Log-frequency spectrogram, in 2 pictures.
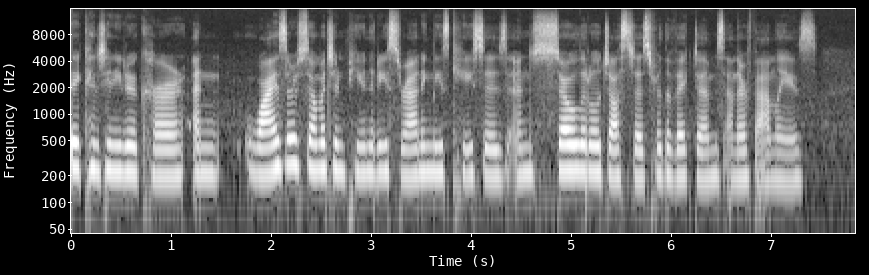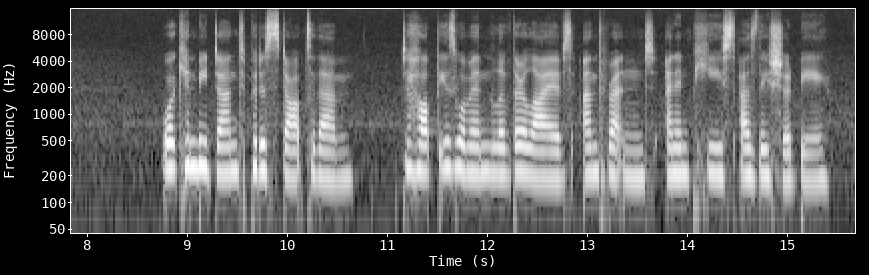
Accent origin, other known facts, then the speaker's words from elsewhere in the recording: Canada; They've also been taking place here in our backyard, in my home country in Canada, for decades now.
